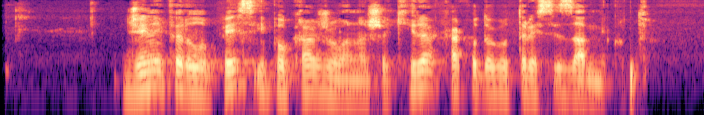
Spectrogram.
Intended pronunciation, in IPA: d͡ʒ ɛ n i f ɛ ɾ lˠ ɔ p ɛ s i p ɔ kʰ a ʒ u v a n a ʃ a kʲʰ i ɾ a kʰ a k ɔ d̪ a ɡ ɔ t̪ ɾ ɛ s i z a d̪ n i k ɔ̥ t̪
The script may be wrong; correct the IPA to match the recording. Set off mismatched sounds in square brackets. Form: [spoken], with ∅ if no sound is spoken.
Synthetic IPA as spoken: d͡ʒ ɛ n i f ɛ ɾ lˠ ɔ p ɛ s i p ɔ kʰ a ʒ u v a n a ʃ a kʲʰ i ɾ a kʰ a k ɔ d̪ a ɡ ɔ t̪ ɾ ɛ s i z a d̪ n i k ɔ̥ t̪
